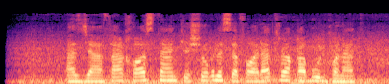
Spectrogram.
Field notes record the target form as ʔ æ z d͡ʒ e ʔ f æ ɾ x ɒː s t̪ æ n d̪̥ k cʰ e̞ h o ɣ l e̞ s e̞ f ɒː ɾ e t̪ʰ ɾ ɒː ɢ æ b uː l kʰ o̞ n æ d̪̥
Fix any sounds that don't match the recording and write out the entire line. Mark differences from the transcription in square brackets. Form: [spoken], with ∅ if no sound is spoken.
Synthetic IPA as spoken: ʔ æ z d͡ʒ [æ] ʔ f æ ɾ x ɒː s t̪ æ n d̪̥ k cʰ e̞ [ʃ] o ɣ l e̞ s e̞ f ɒː ɾ [æ] t̪ʰ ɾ ɒː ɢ æ b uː l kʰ o̞ n æ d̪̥

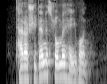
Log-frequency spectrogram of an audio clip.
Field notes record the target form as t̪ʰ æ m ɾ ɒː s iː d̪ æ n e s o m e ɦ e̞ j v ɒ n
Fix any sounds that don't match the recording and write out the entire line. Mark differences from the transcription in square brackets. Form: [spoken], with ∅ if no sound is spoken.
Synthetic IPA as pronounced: t̪ʰ æ [∅] ɾ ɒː [ʃ] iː d̪ æ n e s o m e ɦ e̞ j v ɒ n

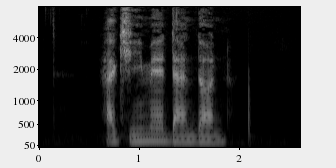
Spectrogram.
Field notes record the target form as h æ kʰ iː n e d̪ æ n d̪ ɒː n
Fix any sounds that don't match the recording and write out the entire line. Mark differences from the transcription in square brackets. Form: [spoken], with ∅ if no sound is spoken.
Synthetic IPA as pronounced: h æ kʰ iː [m] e d̪ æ n d̪ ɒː n

